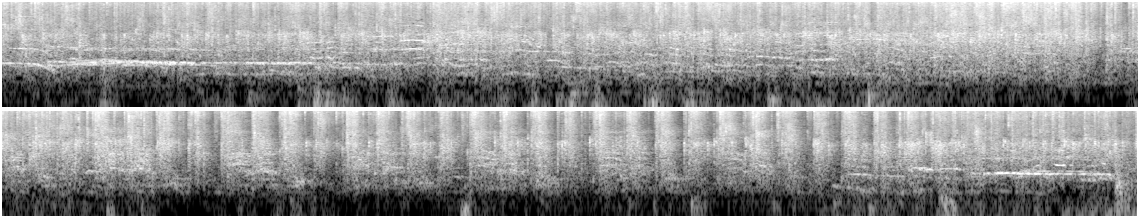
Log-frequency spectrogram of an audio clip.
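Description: Audience applauding, sustained clapping throughout, with single claps standing out more separately in the second half.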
